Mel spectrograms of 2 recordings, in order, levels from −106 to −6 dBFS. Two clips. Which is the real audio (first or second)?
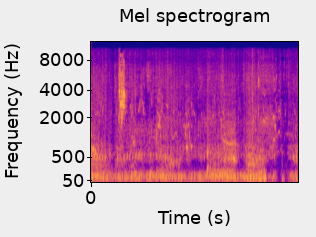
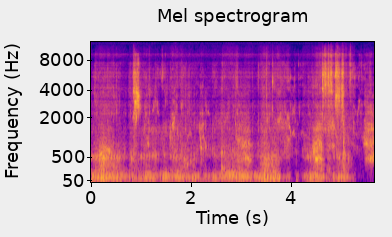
first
